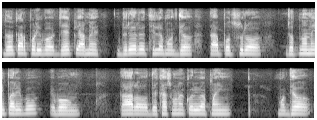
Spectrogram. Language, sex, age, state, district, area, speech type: Odia, male, 18-30, Odisha, Nabarangpur, urban, spontaneous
